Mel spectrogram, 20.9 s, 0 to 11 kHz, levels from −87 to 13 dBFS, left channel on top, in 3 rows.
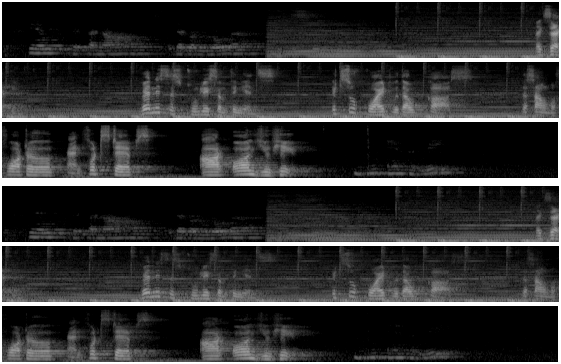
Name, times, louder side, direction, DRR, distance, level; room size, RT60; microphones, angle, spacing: voice 1, 0.3-3.1 3.4-4.5 8.3-8.8 18.3-19.4, left 1 dB, 50° left, -3 dB, 6.0 m, -58 dB
sound 1, 3.3-13.7, equal, 10° right, 4.6 m, -45 dB
voice 2, 6.7-7.2 8.7-10.4 11.1-12.8 13.5-15.8 16.4-17.6, left 4 dB, 75° left, 16 dB, 1.0 m, -33 dB
sound 2, 8.4-17.5, right 1 dB, 75° right, 5.9 m, -61 dB
23.5 x 22.0 x 9.4 m, 0.88 s
head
